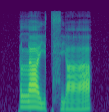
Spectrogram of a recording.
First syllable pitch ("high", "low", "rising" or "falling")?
falling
